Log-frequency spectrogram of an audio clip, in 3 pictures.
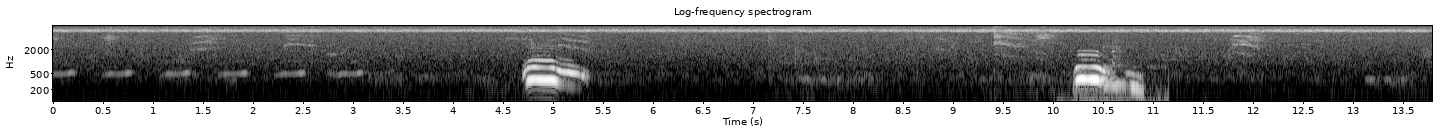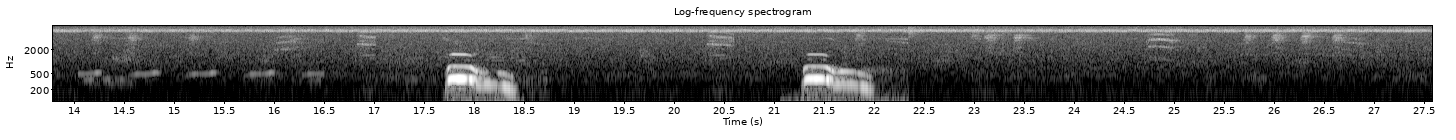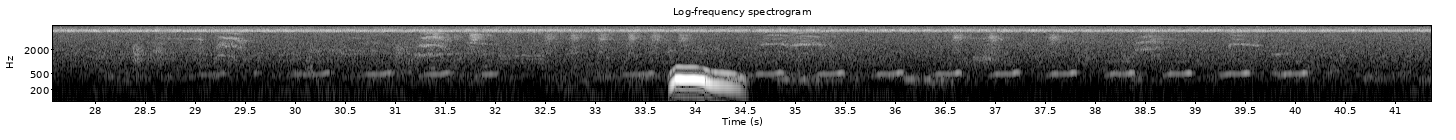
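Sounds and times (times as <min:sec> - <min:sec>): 
eagle owl hooting at dusk: 0:04.7 - 0:05.4, 0:10.0 - 0:11.2, 0:17.7 - 0:18.5, 0:21.1 - 0:22.4, 0:33.8 - 0:34.6.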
